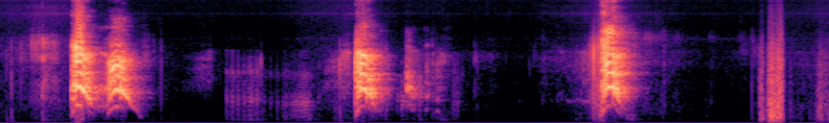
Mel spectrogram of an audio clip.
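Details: A small four-year-old female Shih Tzu gives sharp, high, yappy barks, begging impatiently for tomatoes, one of her favourite foods.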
